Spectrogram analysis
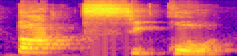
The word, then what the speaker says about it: tóxico: para uma mesma letra isto ocorre em tóxico meu amigo nada de falar tosse porque tóxico não vai rolar né então a pronúncia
